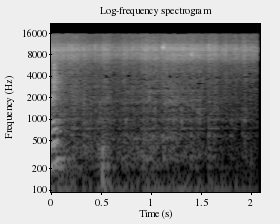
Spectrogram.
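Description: Semolina-and-potato rolls deep-frying in a kadhai of hot oil: a faint, steady sizzle.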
